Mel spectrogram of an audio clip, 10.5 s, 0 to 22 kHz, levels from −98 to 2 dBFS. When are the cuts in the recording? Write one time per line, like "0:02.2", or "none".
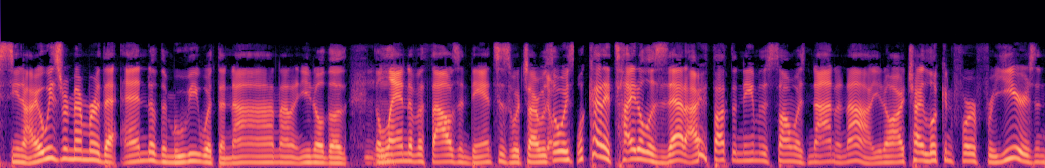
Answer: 0:05.7
0:08.3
